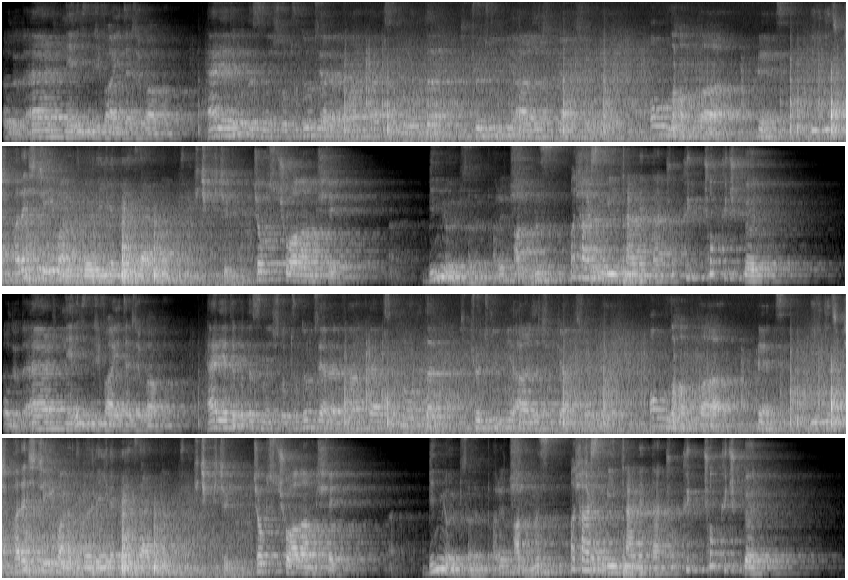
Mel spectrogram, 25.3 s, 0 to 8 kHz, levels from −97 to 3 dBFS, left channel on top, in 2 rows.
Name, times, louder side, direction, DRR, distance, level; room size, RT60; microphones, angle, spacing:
voice 1, 0.0-0.9 3.1-9.3 11.3-11.7 12.2-12.3 13.2-13.4 18.4-18.5 19.0-20.8 21.2-21.6, right 1 dB, 90° right, 0 dB, 1.3 m, -30 dB
voice 2, 0.9-2.5 9.7-10.8 12.1-16.1 16.4-17.6 20.3-20.5 21.3-24.0, equal, 40° right, 0 dB, 1.0 m, -27 dB
sound 1, 2.9-16.4, equal, 5° right, 0.4 m, -31 dB
13.0 x 5.9 x 3.8 m, 2.1 s
head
